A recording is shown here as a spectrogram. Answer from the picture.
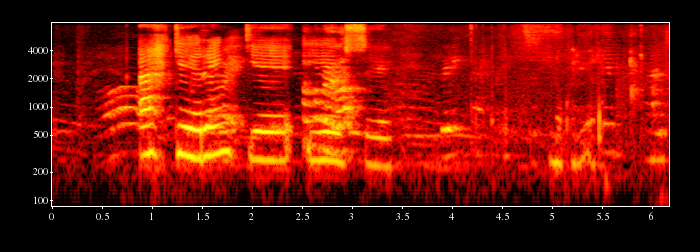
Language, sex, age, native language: Icelandic, female, 9, Icelandic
